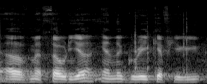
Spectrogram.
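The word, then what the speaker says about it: Methodia (μεθοδεία): Wiles, Greek, methodoia. Methodia. Got an extra syllable in there. Methodia.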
